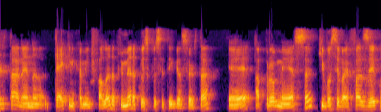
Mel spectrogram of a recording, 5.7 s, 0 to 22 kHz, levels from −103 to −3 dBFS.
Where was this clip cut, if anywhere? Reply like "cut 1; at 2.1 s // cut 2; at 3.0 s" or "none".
cut 1; at 3.3 s // cut 2; at 4.7 s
